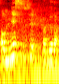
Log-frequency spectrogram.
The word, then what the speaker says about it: omniscient: That was very different because the fairy's tale is third person and it's omniscient.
